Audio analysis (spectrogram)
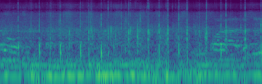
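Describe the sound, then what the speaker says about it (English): An audience at an Australian zoo wildlife show claps in a steady burst of applause, with crowd voices and chatter mixed in throughout. "How about we give her a round of applause?"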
